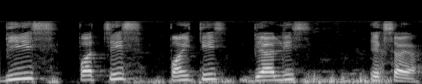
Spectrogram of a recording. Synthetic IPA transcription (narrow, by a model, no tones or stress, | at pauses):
bispʌtːt͡sispʌj̃t̪isbjalis | eksʌja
